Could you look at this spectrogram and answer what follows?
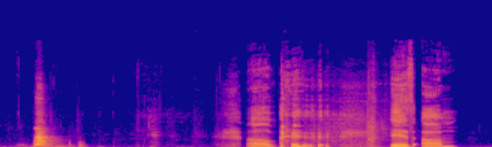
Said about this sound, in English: Sorry, my dog's barking here.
